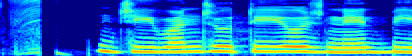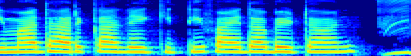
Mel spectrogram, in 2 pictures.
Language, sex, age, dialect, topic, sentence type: Marathi, female, 18-24, Varhadi, banking, question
